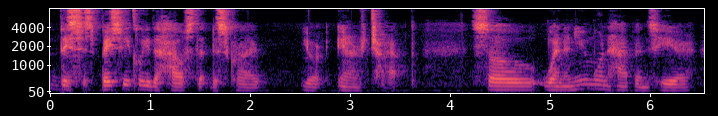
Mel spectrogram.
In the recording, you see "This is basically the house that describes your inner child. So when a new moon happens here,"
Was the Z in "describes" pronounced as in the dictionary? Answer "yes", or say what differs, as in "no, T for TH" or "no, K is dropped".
no, Z is dropped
